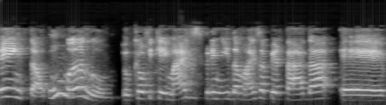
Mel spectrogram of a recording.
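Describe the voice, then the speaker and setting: A woman speaks at a very slow pace with lively intonation. Her pitch is fairly high. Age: 60s. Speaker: retired teacher and private tutor. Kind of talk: live stream interview.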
